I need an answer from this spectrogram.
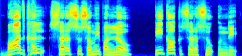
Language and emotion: Telugu, neutral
